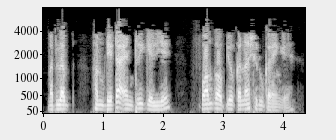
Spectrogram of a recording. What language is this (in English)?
Hindi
